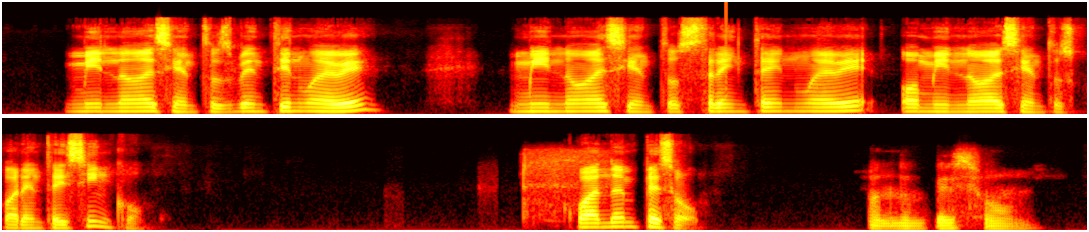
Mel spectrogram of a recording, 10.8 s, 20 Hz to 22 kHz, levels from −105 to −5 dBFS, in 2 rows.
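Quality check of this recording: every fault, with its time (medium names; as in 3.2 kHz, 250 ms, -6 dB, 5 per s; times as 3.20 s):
3.62 s: pop -3 dBFS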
